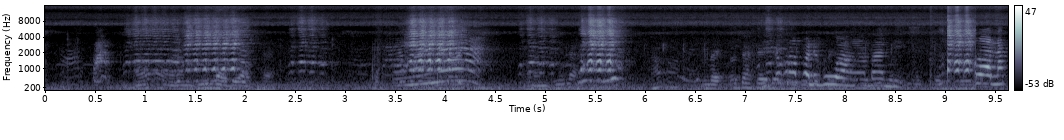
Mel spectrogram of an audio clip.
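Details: Goats at a pen beside a grandmother's house set in a village garden amid forest, with cattle kept nearby. A few wavering, harmonic bleats come several seconds apart, mixed with talking and faint background noise.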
